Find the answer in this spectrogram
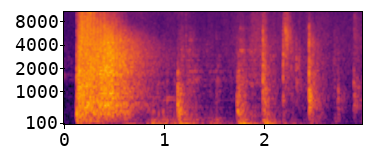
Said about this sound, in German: Der Schuss hatte den Inspektor um Haaresbreite verfehlt.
